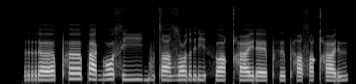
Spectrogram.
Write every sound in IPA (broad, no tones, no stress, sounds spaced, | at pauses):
r ɐː pʰ ɐː p a ɡ ɔ s iː ɡ u t e zˤ o r i θ ɔ qʰ eː ɾ ɛː pʰ ɘ pʰ e sˤ ɘ qʰ ɘː ɾ ɨ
